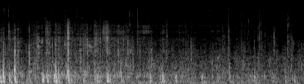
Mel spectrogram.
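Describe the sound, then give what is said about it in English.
Several cavalry horses gallop in a charge toward a farmhouse and tobacco barn, a rapid, overlapping drumming of heavy hoofbeats, loud and uneven at first and easing slightly toward the end, with no voices. “It wasn't the pounding hoofbeats that woke up Booth and Harold.”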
